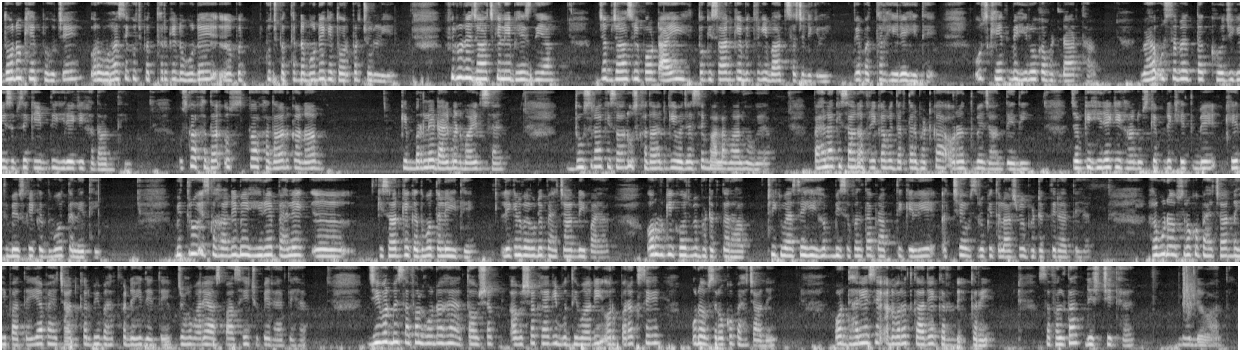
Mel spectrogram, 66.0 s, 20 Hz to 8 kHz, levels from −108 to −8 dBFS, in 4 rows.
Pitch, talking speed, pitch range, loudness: 245 Hz, 180 wpm, 225-265 Hz, -27 LUFS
